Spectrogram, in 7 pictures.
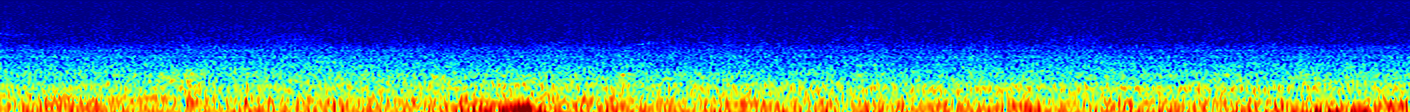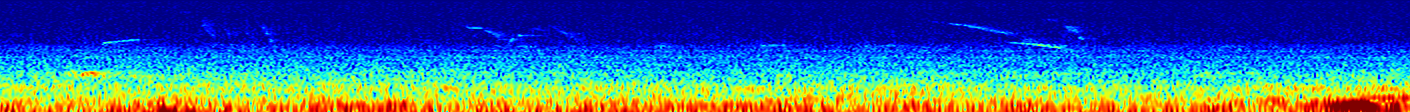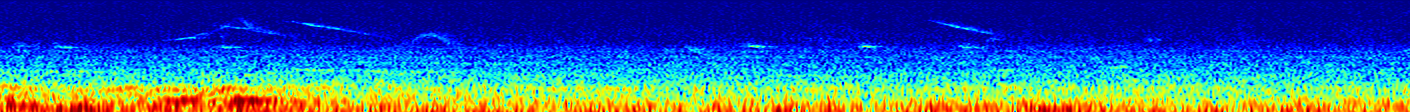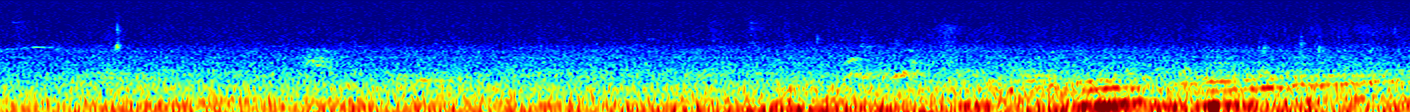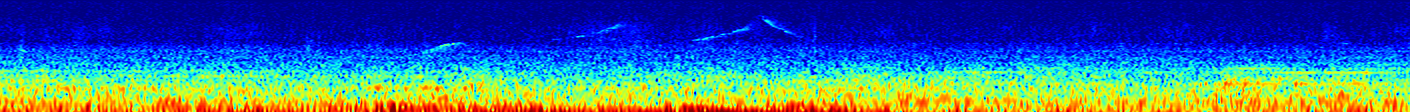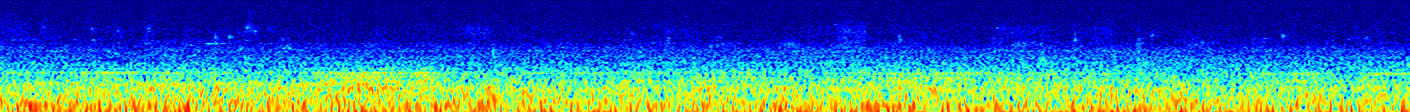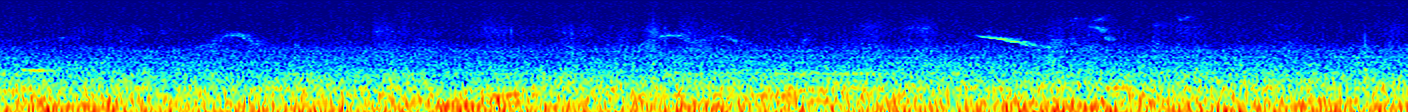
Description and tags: indoors room tone WC bahtroom ambient ambience distant bird
ambience, ambient, bahtroom, bird, distant, indoors, room, tone, wc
